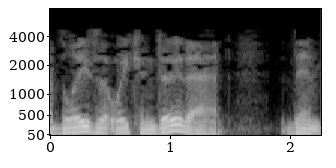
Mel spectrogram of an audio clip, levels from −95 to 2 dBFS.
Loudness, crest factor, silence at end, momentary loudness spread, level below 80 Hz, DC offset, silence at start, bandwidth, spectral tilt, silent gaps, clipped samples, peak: -23 LUFS; 14 dB; 0 s; 10 LU; -36 dBFS; under 0.1%; 0 s; 4.9 kHz; -13 dB/octave; none; under 0.1%; -8 dBFS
